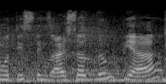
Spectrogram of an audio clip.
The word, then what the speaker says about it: lumpia: So lumpia, right? That's how you pronounce it.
